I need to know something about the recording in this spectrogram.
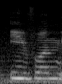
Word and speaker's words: Evlynn: Yes, I'm pronouncing it Evlynn, even though that's not the majority of how people pronounce it. It's Eve and Flynn together, therefore Evlynn.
